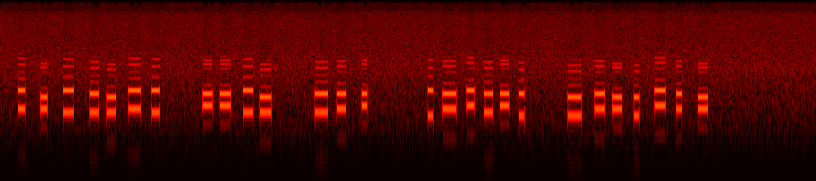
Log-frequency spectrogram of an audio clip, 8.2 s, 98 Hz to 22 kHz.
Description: DTMF, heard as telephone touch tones, dialled by hand, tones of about 100 ms. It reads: 9765496 0064 580 38#502 1871#87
